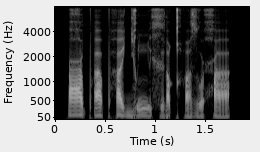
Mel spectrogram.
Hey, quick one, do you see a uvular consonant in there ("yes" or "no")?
yes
